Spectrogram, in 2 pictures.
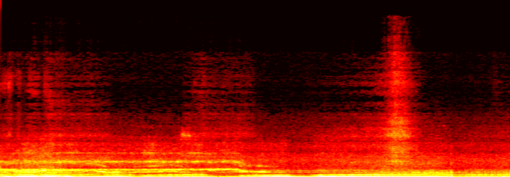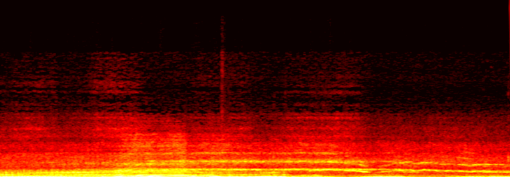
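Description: Cars in the Assetto Corsa racing game skid, spin out and wreck against a guardrail, with sustained engine drone and whining tire squeals sweeping up and down, loud and continuous throughout.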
